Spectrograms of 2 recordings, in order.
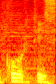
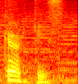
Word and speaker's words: Curtis: Sì, lo so, non si dice Curtis, si dice Curtis, ma a me piace Curtis, come un nobile napoletano.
